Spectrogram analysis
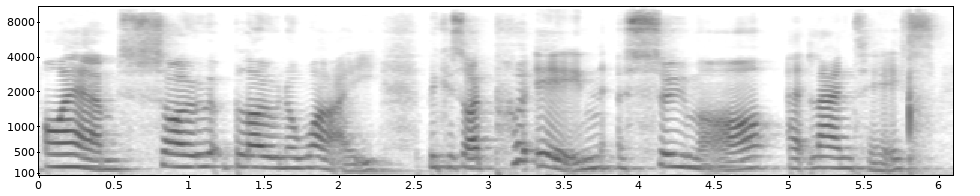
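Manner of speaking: usual speaking voice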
